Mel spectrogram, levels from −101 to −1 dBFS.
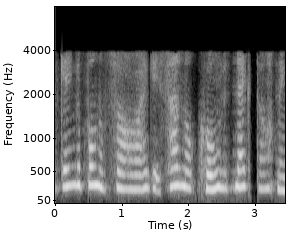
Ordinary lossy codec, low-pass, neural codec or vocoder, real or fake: AAC, 16 kbps; 7.2 kHz; codec, 16 kHz in and 24 kHz out, 0.4 kbps, LongCat-Audio-Codec, fine tuned four codebook decoder; fake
